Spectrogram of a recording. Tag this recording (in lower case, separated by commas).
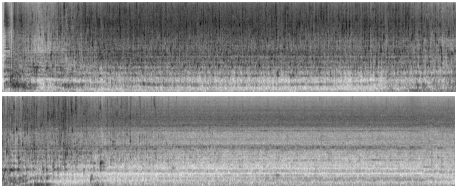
toilet flush, home sounds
